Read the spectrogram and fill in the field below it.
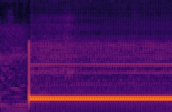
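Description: A telephone dial tone cuts in after a brief murmur and holds as one loud, steady, unbroken hum to the end, as a line is opened to place a cash-prize call to a contest winner.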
